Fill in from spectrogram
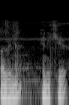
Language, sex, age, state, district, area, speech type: Malayalam, male, 30-45, Kerala, Idukki, rural, spontaneous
